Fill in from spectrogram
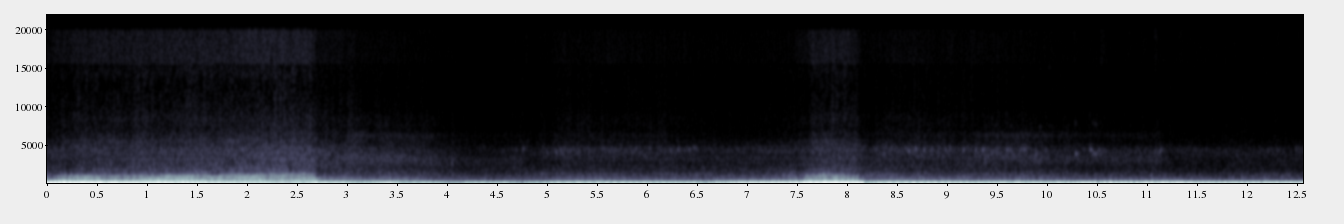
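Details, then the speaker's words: LS V8-swapped Mazda FC RX7 drift car, not driven in a while, under acceleration on repeated pulls down the street: deep V8 rumble climbing smoothly, steady even firing, no knocks or misses; drives really good, healthy engine. "and all was well this thing honestly drives really good for being like a full-on drift car"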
